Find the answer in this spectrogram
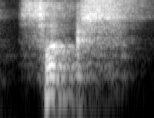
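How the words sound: The vowel sounds like the one in 'sucks'. "I think New Zealanders say sucks"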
